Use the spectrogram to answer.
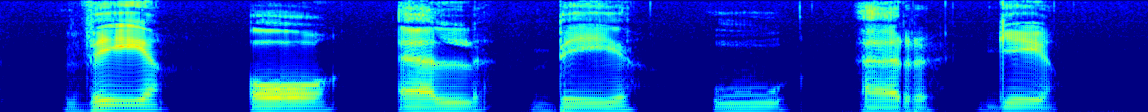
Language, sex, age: Swedish, male, 26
